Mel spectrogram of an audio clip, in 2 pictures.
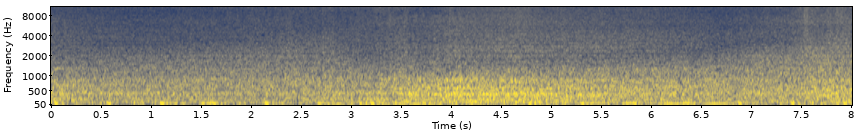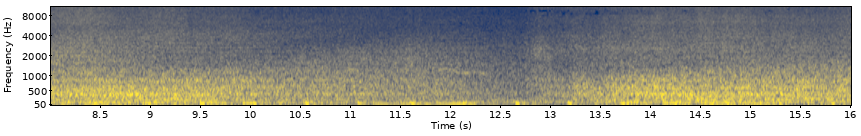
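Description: Ocean surf breaking and washing up a sandy beach: a steady rush that swells and ebbs with each wave, easing briefly about twelve seconds in.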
